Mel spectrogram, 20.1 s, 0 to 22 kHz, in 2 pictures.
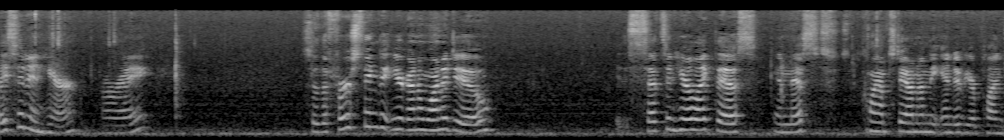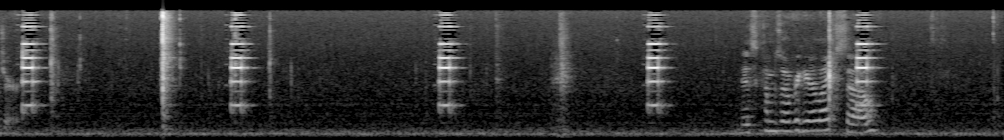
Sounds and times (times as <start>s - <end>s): Speech: 0.0s - 1.6s, 3.1s - 5.0s, 6.2s - 10.2s, 17.4s - 18.9s
Beep, bleep: 10.2s - 10.5s, 12.4s - 12.6s, 14.4s - 14.7s, 16.5s - 16.8s, 18.6s - 18.9s.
